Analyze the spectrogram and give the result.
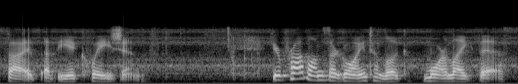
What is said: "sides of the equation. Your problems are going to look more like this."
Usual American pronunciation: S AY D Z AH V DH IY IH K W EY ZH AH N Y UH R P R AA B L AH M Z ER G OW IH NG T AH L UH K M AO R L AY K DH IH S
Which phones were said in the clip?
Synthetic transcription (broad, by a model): S AY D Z AH V DH IY IH K W EY ZH AH N Y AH R P R AA B L AH M Z ER G OW IH NG T AH L UH K M AO R L AY K DH IH S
